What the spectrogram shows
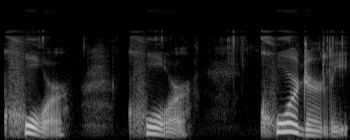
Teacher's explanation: sound soon quarterly this q u is really a KW so round your lips while you're making your K the back of my tongue is making a k and my lips are rounded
